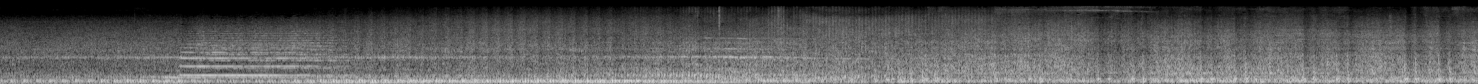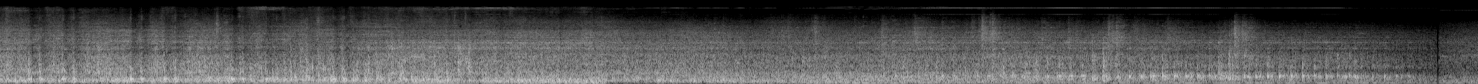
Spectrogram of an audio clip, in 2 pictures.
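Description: Diesel locomotive sounding its horn in one short blast about two seconds in as it approaches, its engine rumbling. Then the passenger coaches pass with a steady clickety-clack of wheels over the rail joints, which fades near the end as the train goes into the tunnel.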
